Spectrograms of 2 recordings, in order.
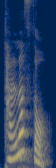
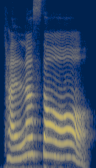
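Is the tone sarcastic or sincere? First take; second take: sincere; sarcastic. First: It is said in a sincere tone. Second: It is said in a sarcastic tone. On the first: "the sincere version" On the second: "then the sarcastic version"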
